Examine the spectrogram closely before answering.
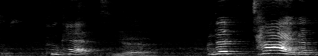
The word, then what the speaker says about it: Phuket: And how do you pronounce it? Phuket.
